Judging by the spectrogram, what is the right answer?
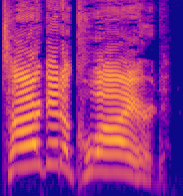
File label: Target Acquired, Female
